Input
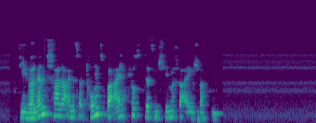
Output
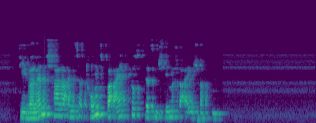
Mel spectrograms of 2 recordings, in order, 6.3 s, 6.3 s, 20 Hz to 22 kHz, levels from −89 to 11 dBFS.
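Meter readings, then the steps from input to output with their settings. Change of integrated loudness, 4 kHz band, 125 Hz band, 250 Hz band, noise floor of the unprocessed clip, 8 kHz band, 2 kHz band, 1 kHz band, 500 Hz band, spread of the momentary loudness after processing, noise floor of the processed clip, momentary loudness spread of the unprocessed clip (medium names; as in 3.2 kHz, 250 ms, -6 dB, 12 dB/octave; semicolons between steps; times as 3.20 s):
+0.5 dB, +0.5 dB, +0.5 dB, +0.5 dB, -66 dBFS, no reading, +0.5 dB, +0.5 dB, +1.0 dB, 13 LU, -65 dBFS, 13 LU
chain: delay 97 ms -8 dB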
